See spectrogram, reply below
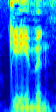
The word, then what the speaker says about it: Gaiman: Gaiman. – Gaiman.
